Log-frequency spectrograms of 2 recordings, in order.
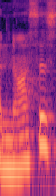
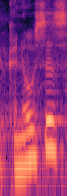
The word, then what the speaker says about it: gnosis: is the uh the the gnosis the canosis however you want to pronounce that usually kn is like knife so i would say the gnosis but you could also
